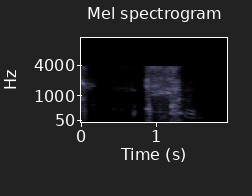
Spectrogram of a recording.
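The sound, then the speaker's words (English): A few coughs or throat-clearing bursts from a person with a slight cough: a short burst, a quieter rasp, then a louder, longer rough cough that trails off, with no talk. “Yeah, I've just got a little cough.”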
